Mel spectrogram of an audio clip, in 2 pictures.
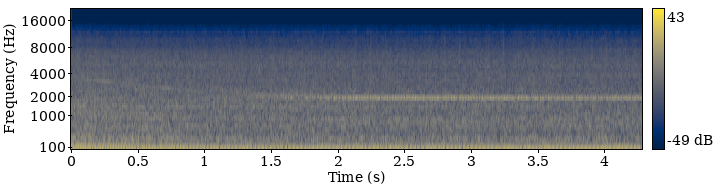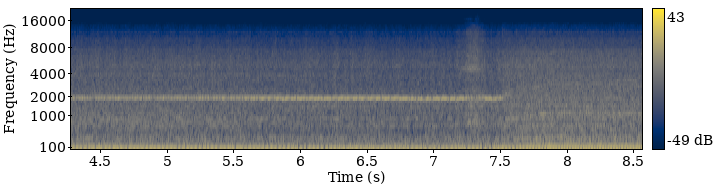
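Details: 1968 Oldsmobile Delmont V8, idling with a low steady burble and faint thin tone while fuel begins drawing through the filter from the tank; even idle, normal.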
